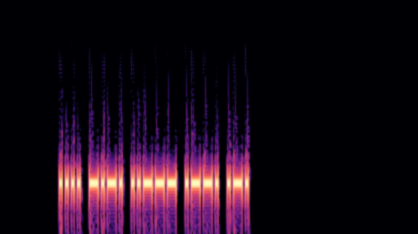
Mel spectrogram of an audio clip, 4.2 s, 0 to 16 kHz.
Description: Morse code, heard as a keyed tone, about 40 wpm, 700 Hz. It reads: HC2PR
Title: DXCC-100 Call Signs - 5 Characters - 40wpm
